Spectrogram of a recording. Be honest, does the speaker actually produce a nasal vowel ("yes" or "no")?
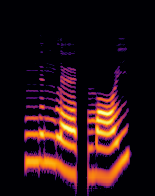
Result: no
